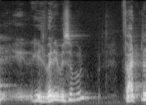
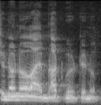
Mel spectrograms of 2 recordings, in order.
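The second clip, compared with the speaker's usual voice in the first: gloomy complaint; 13 semitones lower, 5 dB quieter than usual. Retold or imitated. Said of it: "You should not say that".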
